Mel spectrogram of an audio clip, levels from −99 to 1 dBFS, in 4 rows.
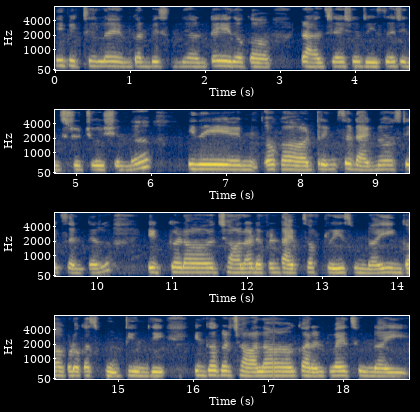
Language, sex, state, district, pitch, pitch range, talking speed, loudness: Telugu, female, Andhra Pradesh, Visakhapatnam, 205 Hz, 195-215 Hz, 110 wpm, -17 LUFS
